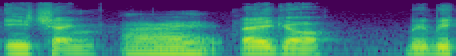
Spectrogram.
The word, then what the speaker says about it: I Ching: Oh, by the way, it's not I Ching, it's I Ching. One of our regulars has commented on the last 2 issues we discussed on this, correcting our pronunciation, and I said, I promise I'll remember next time, and I haven't been. I Ching. I Ching. It's pronounced I Ching.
